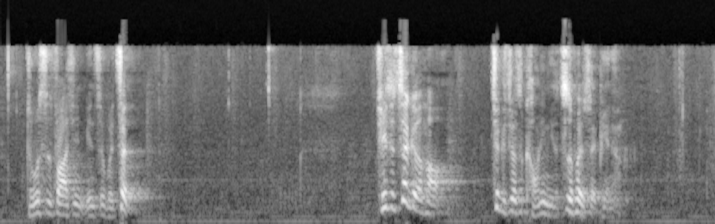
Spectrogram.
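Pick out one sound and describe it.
A middle-aged man speaks calmly and slowly into a microphone, with pauses.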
